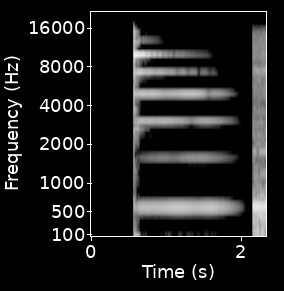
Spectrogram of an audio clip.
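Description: A single bell-like notification ding, a sound effect for the subscribe bell. It strikes about half a second in, rings on as one steady tone and fades away near the end.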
